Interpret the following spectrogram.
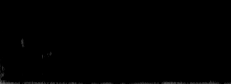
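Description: Near silence: quiet room tone, opened by a single sharp click from a computer keyboard key.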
